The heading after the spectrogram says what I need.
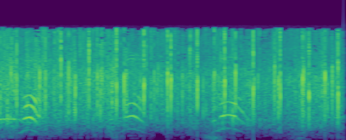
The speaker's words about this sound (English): You're supposed to clap with me. That's on you right there.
